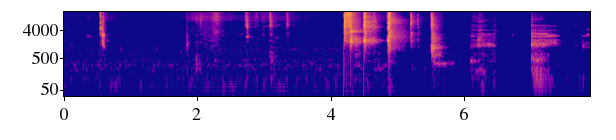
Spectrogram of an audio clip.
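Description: A few faint noises, then a cluster of harsh throat-clearing bursts and a final rasp in a quiet room. Ordinary throat clearing.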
